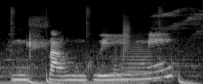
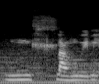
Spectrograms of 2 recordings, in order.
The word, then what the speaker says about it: Nhlangwini: It's Nhlangwini. No, Nhlangwini. Like the top of your tongue touches the roof of your mouth like that. Nhlangwini, and try to blow a little bit like Nhlang.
